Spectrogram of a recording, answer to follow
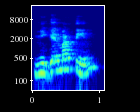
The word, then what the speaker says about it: Miguel Martin: it has my name which you have to pronounce it in spanish miguel martin but what follows is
